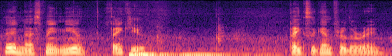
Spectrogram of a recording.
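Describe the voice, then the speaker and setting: A man's voice: medium pitch, normal speed, creaky, darkish tone. A man livestreaming a game, chatting casually and muttering his thoughts aloud in short fragments. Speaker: game streamer. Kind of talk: casual livestream chat, thinking aloud while gaming. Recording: faint keyboard typing and clicking noise. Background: computer keyboard typing and mouse clicks.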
